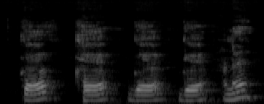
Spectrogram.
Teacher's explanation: क वर्ग वाले व्यंजन जो हैं, इनका उच्चारण स्थान होता है कंठ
